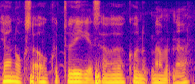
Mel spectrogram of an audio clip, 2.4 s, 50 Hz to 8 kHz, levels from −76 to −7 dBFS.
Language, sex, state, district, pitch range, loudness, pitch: Garo, male, Meghalaya, West Garo Hills, 90-105 Hz, -15 LUFS, 100 Hz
